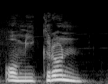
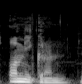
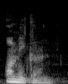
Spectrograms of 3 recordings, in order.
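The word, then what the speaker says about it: Ómicron: En este caso la pronunciación es Omicron. Entonces Omicron. – Lleva acento, pero en la primera O, no en la última.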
